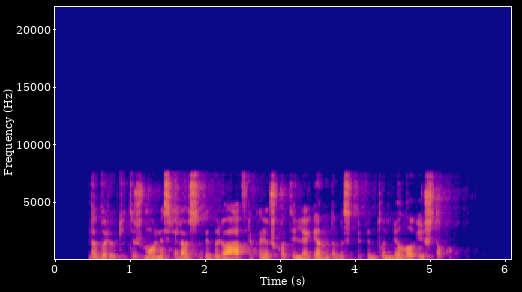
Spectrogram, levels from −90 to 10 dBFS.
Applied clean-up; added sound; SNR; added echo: none; none; none; reverberation time 0.5 s.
